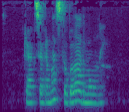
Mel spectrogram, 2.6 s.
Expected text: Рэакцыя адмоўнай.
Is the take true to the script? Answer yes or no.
no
